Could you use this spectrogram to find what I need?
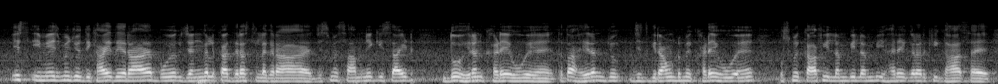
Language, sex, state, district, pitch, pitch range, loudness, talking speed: Hindi, male, Uttar Pradesh, Lalitpur, 170 Hz, 160-180 Hz, -14 LUFS, 260 wpm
